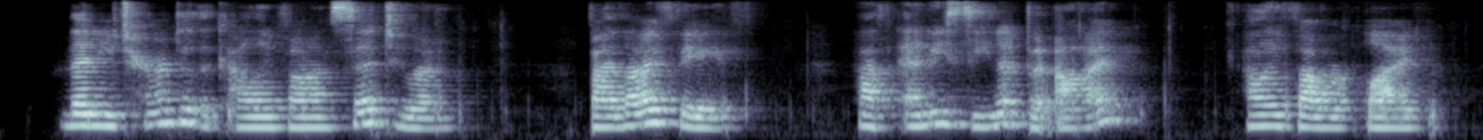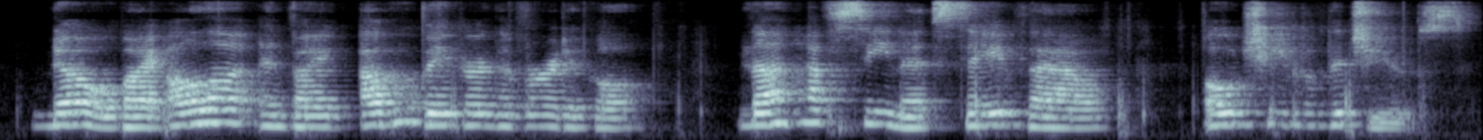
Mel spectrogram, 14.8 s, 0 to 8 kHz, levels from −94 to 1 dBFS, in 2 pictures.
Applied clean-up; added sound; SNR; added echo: neural mask model DeepFilterNet 3.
